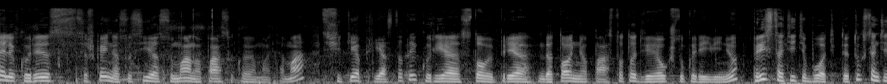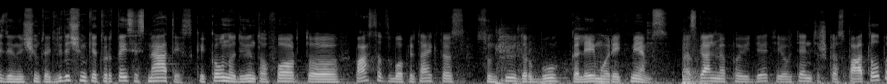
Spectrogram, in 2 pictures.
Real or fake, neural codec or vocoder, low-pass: real; none; 14.4 kHz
